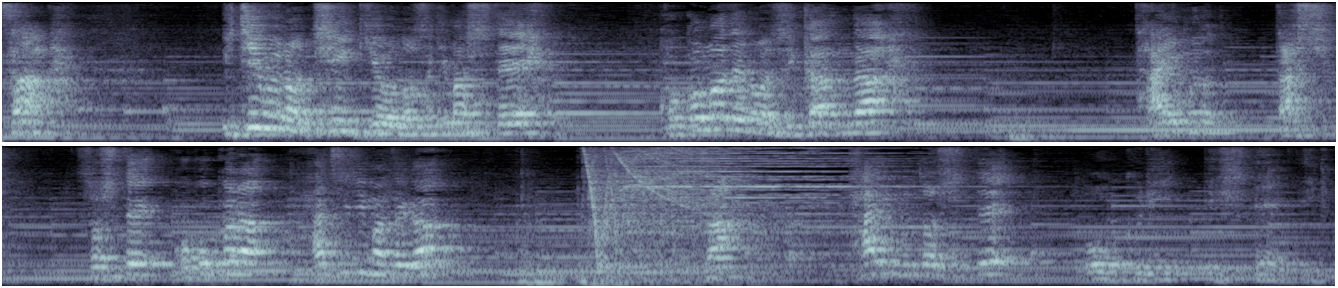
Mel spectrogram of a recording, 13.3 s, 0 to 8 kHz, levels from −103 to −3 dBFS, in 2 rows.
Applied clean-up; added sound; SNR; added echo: none; none; none; reverberation time 0.6 s.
